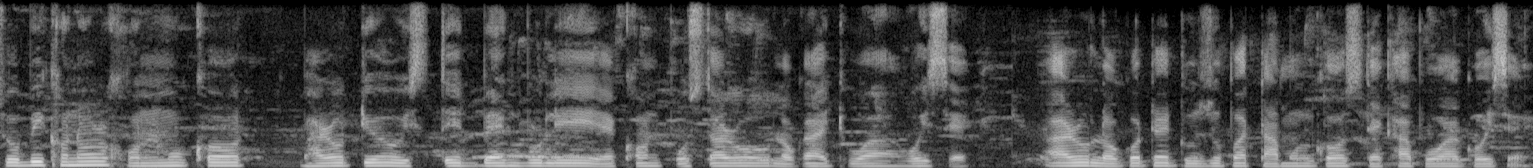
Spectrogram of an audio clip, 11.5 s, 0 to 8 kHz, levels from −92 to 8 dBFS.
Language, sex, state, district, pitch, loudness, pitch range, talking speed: Assamese, male, Assam, Sonitpur, 130 Hz, -18 LUFS, 120-135 Hz, 105 wpm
